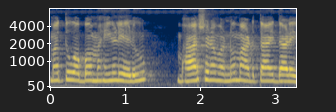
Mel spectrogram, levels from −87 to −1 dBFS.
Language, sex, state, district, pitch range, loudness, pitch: Kannada, female, Karnataka, Bidar, 250-275 Hz, -15 LUFS, 265 Hz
